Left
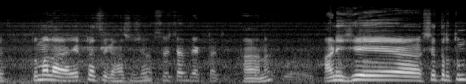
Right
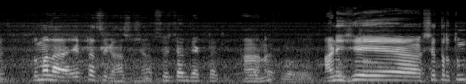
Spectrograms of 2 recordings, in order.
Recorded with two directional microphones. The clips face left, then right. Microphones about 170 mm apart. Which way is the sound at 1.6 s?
15° right (ahead or behind).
